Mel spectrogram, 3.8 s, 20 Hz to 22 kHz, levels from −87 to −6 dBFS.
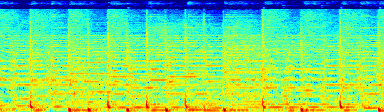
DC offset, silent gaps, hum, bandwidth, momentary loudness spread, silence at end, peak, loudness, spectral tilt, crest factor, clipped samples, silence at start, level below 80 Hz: under 0.1%; none; none; over 20 kHz; 2 LU; 0 s; 0 dBFS; -18 LUFS; -4.5 dB/octave; 18 dB; under 0.1%; 0 s; -30 dBFS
